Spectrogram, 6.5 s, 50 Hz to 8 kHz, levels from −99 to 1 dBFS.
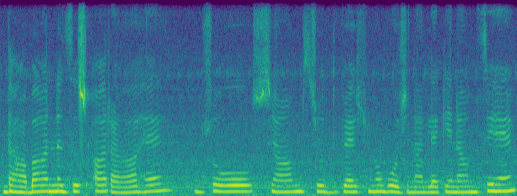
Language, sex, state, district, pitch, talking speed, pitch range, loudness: Hindi, female, Haryana, Charkhi Dadri, 245 Hz, 130 wpm, 225-250 Hz, -14 LUFS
